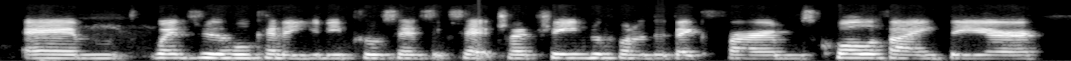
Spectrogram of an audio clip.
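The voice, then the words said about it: Scottish accent. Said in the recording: “I actually trained in Scotland initially, hence the accent.”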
